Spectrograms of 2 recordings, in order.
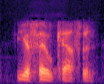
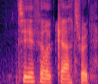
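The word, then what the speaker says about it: Théophile-Catherine: Can you give us the definitive pronunciation of his name, first of all? – Théophile Catherine. – Oh, that's much easier. Théophile Catherine.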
